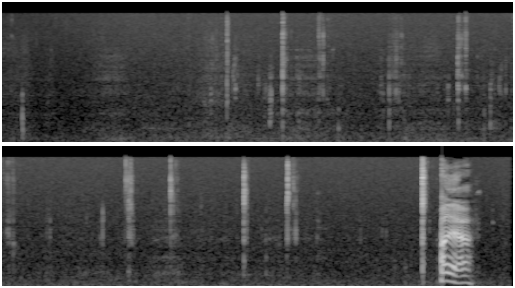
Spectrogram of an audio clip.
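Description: A young man chews food with soft crunches.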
